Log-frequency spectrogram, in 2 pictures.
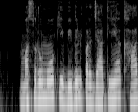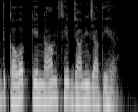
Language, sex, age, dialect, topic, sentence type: Hindi, male, 18-24, Garhwali, agriculture, statement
